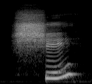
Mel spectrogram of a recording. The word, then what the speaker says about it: chez: Chez, don't pronounce that final consonant.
